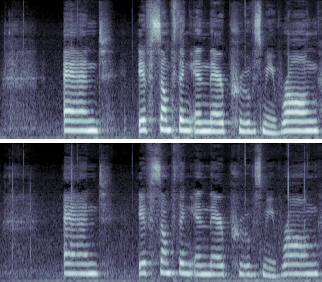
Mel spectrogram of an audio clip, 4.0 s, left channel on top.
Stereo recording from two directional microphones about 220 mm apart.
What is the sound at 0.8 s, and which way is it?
A woman's voice, 50° left (ahead or behind).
